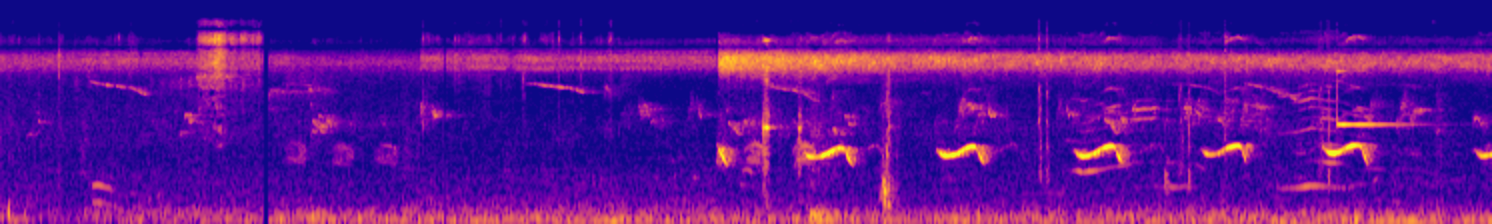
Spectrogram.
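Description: Birds calling outdoors: faint scattered chirps, then from about halfway through one bird repeats a short clear up-and-down call about once a second. A steady high-pitched hiss runs underneath and grows louder at the same point, with a few light clicks.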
